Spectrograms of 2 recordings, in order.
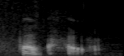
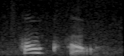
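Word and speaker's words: forecastle: forward deck of a sailing ship, but it's pronounced folks. Why is that? Try pronouncing it like an English sailor with no formal education. Faux castle folks.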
